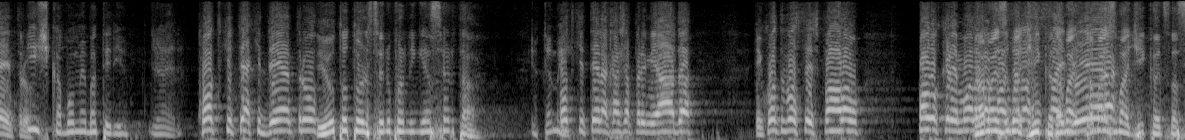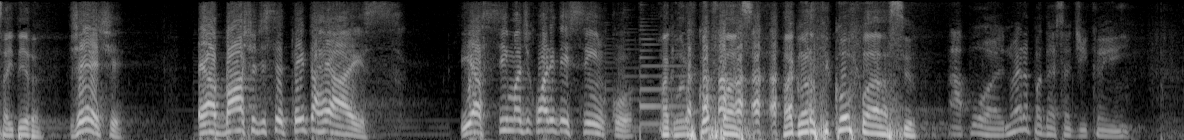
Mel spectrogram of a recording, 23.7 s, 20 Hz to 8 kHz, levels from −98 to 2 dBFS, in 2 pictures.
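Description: Short concealed packet loss occurs at 1.64, 3.72, 4.66, 10.17, 10.89, 12.14 and 20.61 s, each a gap of about 20 ms that the receiver bridged by extending the preceding sound. Each is heard as a brief smear or wobble against audio band-limited to 8 kHz.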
